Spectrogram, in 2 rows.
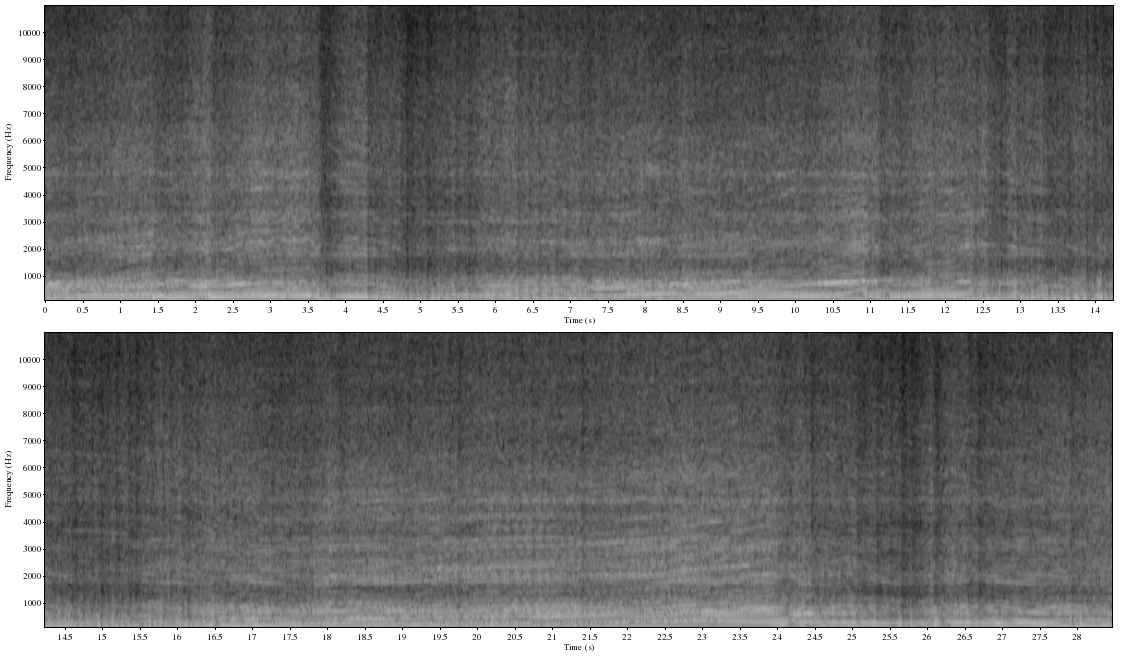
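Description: Yamaha R1's crossplane inline-four running hard on track: the engine pitch climbs through the gears, dropping back at each upshift, then falls away under braking before climbing again. Wind rush runs under the engine throughout.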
